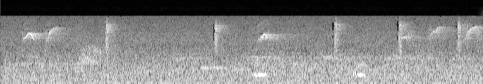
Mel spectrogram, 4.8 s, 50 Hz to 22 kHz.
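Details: Red-breasted flycatcher in Munakata, Japan, in 2012, giving faint, high, thin chip notes with dry ticking clicks, spaced irregularly about a second apart over steady background hiss.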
